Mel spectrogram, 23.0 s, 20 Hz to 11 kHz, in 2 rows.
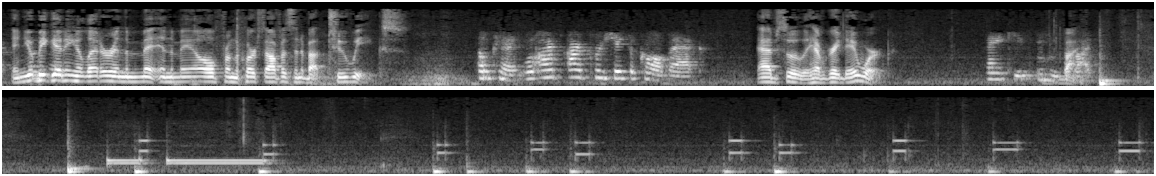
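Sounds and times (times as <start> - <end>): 
speech: 0.0 - 4.1, 4.8 - 7.0, 7.6 - 9.0, 9.8 - 11.1
touch-tone telephone dialing beeps: 12.6 - 14.3, 15.8 - 16.1, 20.4 - 20.7, 21.4 - 21.8, 22.7 - 23.0
steady telephone tone: 12.6 - 14.4.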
